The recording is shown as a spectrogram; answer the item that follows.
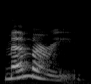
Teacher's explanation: instead of it being a long o or a short o it's actually an uh sound and that makes it a schwa so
